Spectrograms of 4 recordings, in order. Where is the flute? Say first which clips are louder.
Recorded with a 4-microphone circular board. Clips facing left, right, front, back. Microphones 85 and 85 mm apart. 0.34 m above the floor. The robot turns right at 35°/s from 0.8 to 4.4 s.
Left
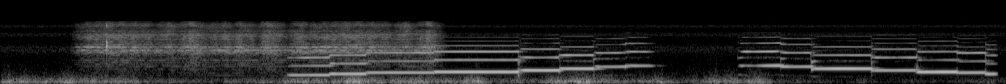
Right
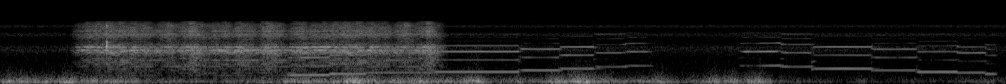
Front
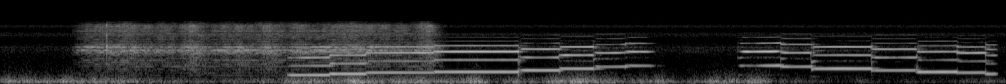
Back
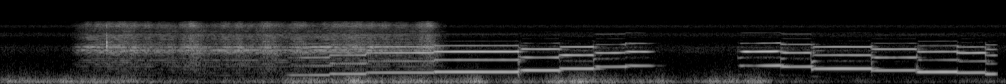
Left 13 dB, front 7 dB; 45° left; by 10.0 s 100° left.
